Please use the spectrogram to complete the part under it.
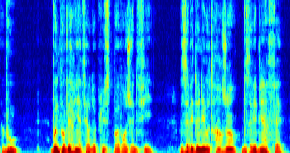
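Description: A man reading an audiobook, voicing a proud, plain-spoken working man in a steady, earnest voice. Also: mid-range voice, moderate pace, husky, close to an everyday voice.

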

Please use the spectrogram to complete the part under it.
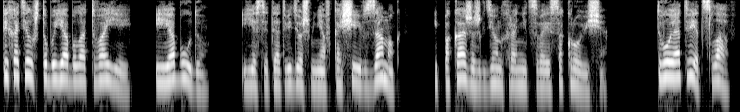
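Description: A woman's voice: fairly low pitch, measured pace, mellow, dry recording, studio quality. A woman voicing a proud, bitter young tsaritsa who speaks coldly and insistently in a storybook reading. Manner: cold, prickly, insistent.

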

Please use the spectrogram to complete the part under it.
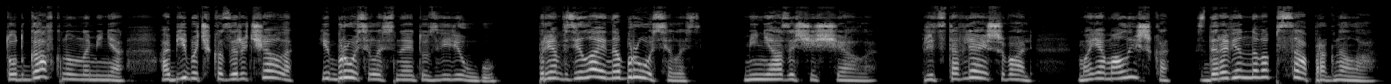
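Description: A woman's voice: fairly high pitch, lively intonation, a little slow, bright, forceful tone, dry recording, studio quality, voice pushed up, exaggerated voice. A woman voicing a plump middle-aged woman who is crying and wailing over her lost dog. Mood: tearful, proud. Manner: tearful, wailing.

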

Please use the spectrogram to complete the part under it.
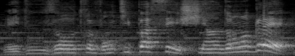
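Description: A reader voicing a gruff, swearing old country squire in an audiobook, speaking loud and boastful. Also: medium pitch, very animated, takes it slowly, soft background music. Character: blustering old Breton country squire, the uncle. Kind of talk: audiobook character voice.

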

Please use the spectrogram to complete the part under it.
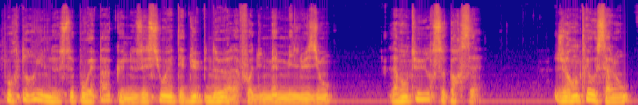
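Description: A man narrating a story aloud in a measured, dramatic way. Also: on the low side, dark tone, breathy edge. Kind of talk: audiobook narration.

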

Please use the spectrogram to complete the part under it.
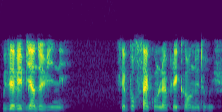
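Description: A reader doing a gentle, weary male teacher. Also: mid-range voice, close to an everyday voice. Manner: calm, quiet, measured. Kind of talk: audiobook character voice. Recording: slightly dull lo-fi recording.

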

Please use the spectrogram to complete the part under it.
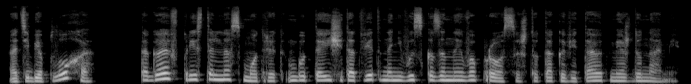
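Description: A woman's voice: fairly low pitch, brisk, darkish tone, dry recording, studio quality. A woman narrating a first-person romance audiobook in an emotive reading style.

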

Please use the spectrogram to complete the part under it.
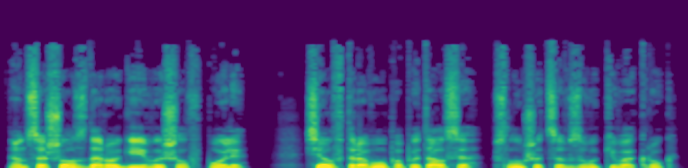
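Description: A man reading a novel aloud as narrator, measured and expressive. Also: lowish voice, no echo, studio quality. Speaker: audiobook narrator. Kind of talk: scripted narration.

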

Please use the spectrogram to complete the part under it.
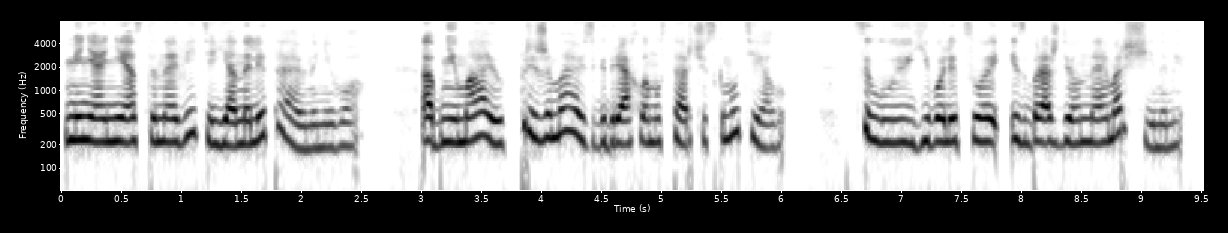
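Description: A woman's voice: medium pitch, fairly even intonation, moderate pace, darkish tone, no room sound, studio quality. A woman narrating a first-person fantasy audiobook in an intimate, emotional manner.

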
